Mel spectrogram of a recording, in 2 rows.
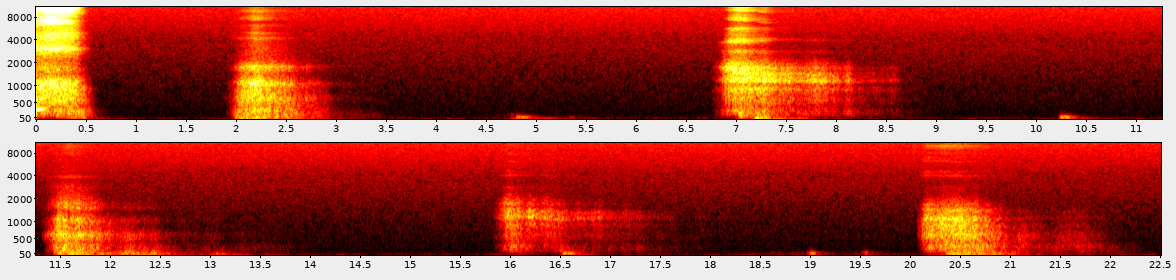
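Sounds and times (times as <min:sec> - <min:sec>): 
person breathing in and out: 0:00.0 - 0:00.6, 0:02.0 - 0:03.0, 0:06.8 - 0:08.6, 0:11.4 - 0:12.5, 0:20.1 - 0:21.4.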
